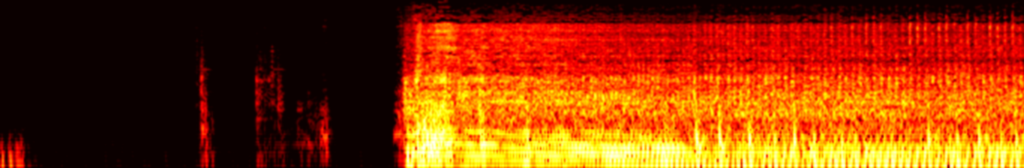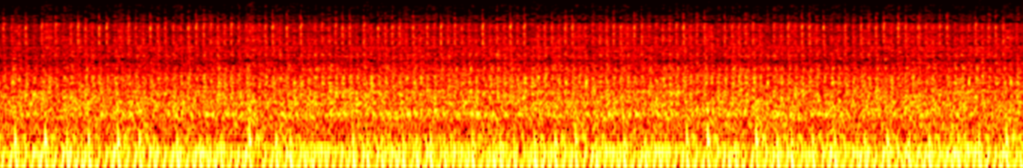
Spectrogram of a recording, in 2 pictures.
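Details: Yamaha RX King engine block just rebored oversize with new piston, pin, bearing and rings, yet idle has a rough steady ticking about three or four times a second: piston knocking from badly bored cylinder.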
